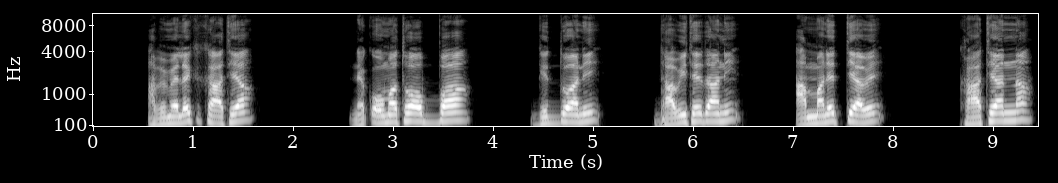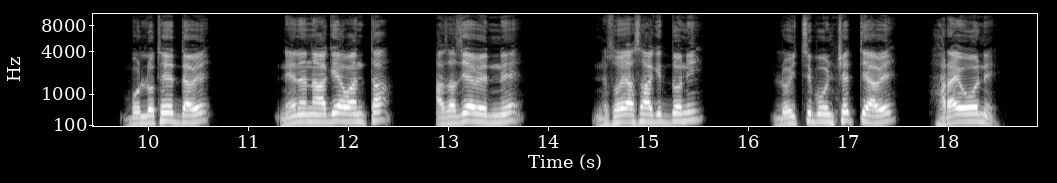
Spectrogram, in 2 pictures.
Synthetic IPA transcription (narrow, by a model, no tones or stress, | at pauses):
ʔɐ̰bɛmɛlɛkɪkaːt̪ɪja | nɛkʼo̞ːmɐt̪ʊwaːʊbːaː | ɡɪd̪ːʊwanɪ | d̪aːwɪt̪eːd̪anɪ | ɐ̰mːɐnɛt̪ːɪjaːwɛ | kaːt̪ɪjaːnːɐ | bɔlːɔt̪e̞ːd̪ːɐwɛ | neːnɐnaːɡɪjawɐnt̪ːɐ | ɐzɐzɪjawɛnːɛ | nɛs̬ɔjɐs̬aːɡɪd̪ːɔnɪ | lɔjt͡sːɪbɔnt͡ʃːɛt̪ːɪjaːwɛ | hɐɾɐjo̞ːnḛː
